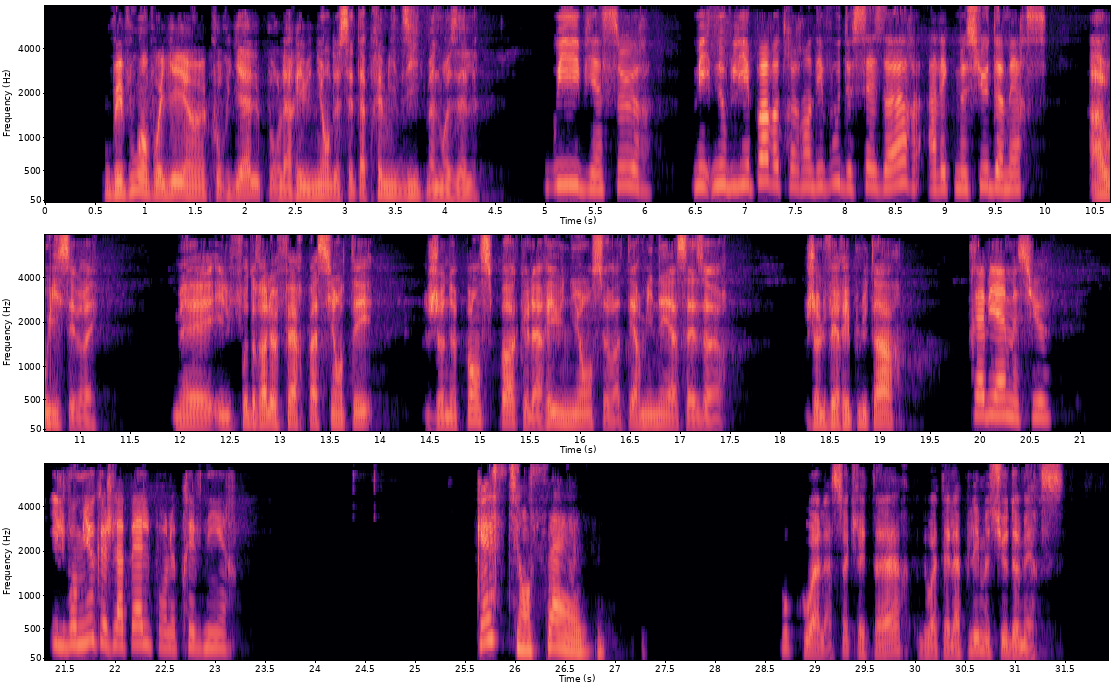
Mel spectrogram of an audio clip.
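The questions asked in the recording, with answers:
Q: Pourquoi la secrétaire doit-elle appeler Monsieur Demers ?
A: Pour le prévenir que la réunion finira après 16h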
